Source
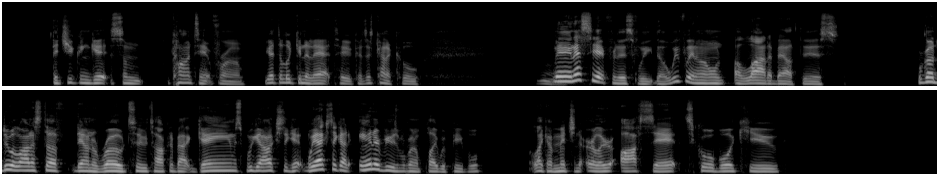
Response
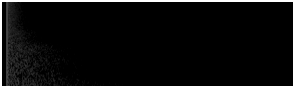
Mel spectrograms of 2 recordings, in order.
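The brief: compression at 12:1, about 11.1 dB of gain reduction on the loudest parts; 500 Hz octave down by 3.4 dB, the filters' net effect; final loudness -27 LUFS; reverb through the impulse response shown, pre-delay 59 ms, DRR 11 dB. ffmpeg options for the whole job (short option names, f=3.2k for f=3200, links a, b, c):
-filter_complex "[0:a]equalizer=f=500:t=o:g=-4,acompressor=threshold=-32dB:ratio=12,asplit=2[a][b];[1:a]atrim=start_sample=2205,adelay=59[c];[b][c]afir=irnorm=-1:irlink=0,volume=-11.5dB[d];[a][d]amix=inputs=2:normalize=0,volume=11dB"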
